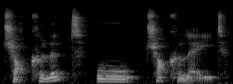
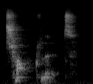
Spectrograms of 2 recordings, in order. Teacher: the second O, the one after the C, disappears completely. It doesn't give any sound, not even a schwa, and it's not even an option.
